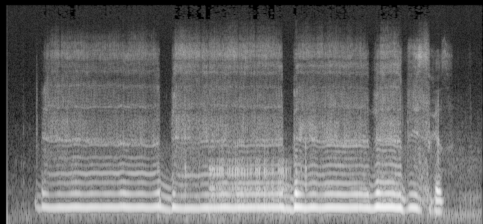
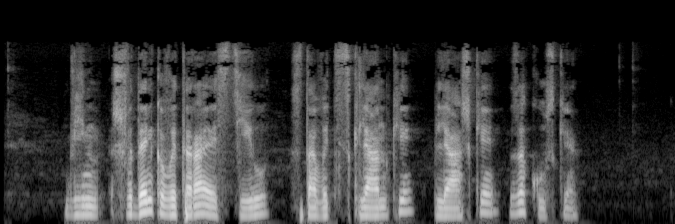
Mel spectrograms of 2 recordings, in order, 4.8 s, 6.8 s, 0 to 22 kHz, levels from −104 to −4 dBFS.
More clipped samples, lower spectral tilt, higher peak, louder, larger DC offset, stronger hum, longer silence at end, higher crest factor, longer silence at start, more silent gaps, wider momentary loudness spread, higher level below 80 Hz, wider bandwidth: neither; about the same, -6.5 dB/octave vs -5.5 dB/octave; about the same, -2 dBFS vs -4 dBFS; first, -18 LUFS vs -26 LUFS; neither; neither; second, 0 s vs 1 s; second, 16 dB vs 22 dB; second, 0.35 s vs 0.65 s; neither; second, 7 LU vs 14 LU; about the same, -48 dBFS vs -52 dBFS; about the same, 12.5 kHz vs 11.5 kHz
